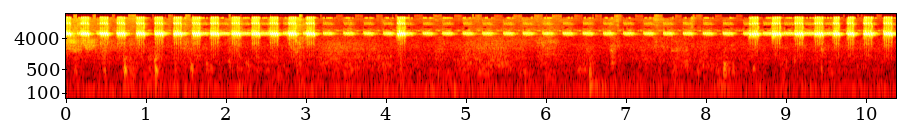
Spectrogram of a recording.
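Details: Cricket chirping in a steady run of short, high, pulsed chirps, about four to five per second; the chirps fade much quieter through the middle stretch, then return loud near the end, over a faint low hum.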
